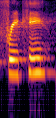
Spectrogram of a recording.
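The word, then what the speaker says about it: FRKE: We say F-R-K-E, we pronounce it freaky, so we refer to people as being freaky, you're not freaky, or this answer is freaky, you're not freaky.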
